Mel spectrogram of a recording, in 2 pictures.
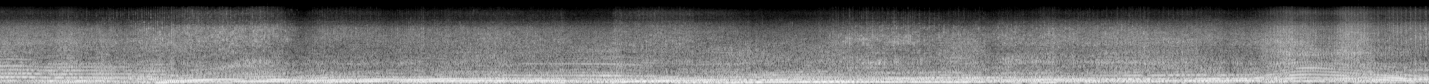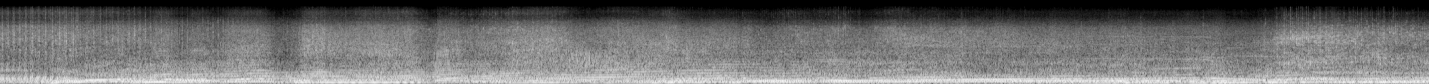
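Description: Several derby cars' engines revving hard together, their pitch sweeping up and down again and again as they accelerate and slow on the dirt. A few short bangs, cars hitting each other, cut through.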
